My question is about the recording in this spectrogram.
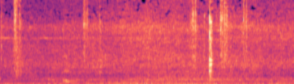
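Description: A steady low engine hum with a few sharp metal clicks of a wrench on a throttle-body bolt, a pair of them a little after three seconds in.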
